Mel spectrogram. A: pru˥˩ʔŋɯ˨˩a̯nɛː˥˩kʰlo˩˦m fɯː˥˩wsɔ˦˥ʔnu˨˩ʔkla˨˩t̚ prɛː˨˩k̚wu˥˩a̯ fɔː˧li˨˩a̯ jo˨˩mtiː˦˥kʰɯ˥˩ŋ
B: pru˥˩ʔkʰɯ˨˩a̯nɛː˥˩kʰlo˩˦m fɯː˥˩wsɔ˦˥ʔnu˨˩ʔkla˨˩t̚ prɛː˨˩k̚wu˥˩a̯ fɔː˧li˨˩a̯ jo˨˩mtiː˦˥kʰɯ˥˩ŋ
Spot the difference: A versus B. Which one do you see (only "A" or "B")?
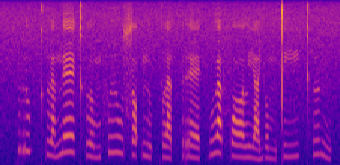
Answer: B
